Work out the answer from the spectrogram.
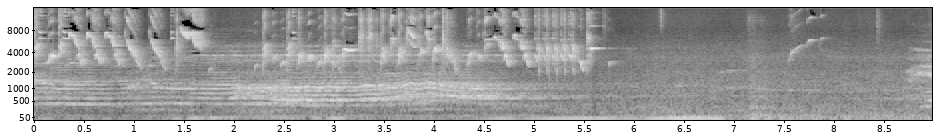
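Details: European goldfinch in non-stop song, a rapid tumbling string of bright, high twittered notes and quick trills for about five seconds, then fading to scattered soft chirps over a low hum and lower tonal sounds.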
